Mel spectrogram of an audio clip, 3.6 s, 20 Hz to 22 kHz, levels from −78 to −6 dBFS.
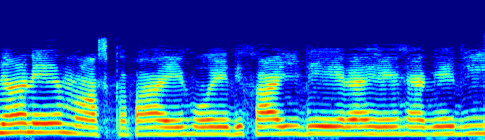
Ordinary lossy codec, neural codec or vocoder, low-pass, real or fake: none; codec, 44.1 kHz, 2.6 kbps, SNAC; 7.2 kHz; fake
